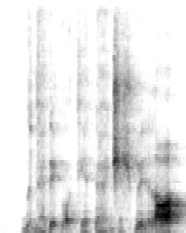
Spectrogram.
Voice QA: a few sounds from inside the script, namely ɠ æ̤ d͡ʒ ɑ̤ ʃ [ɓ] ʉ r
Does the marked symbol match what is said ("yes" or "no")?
yes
